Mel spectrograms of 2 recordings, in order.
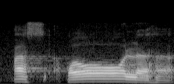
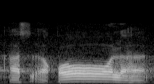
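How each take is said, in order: No difference in how they are said.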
